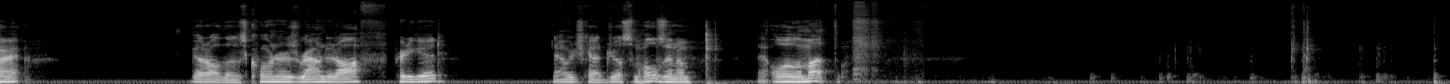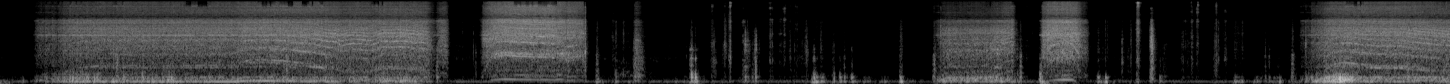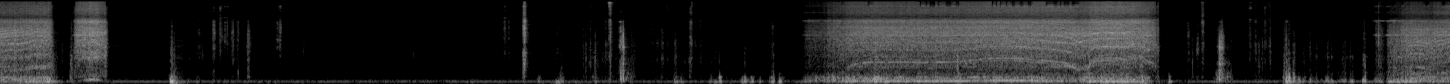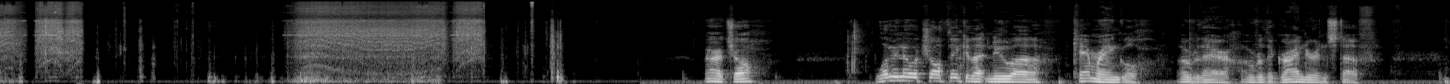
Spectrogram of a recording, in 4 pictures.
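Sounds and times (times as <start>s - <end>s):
handling knocks and clicks: 10.4s - 14.7s, 20.4s - 23.7s, 25.4s - 27.5s, 30.6s - 32.3s, 34.0s - 37.0s, 40.6s - 42.8s, 44.4s - 46.4s, 48.4s - 53.2s
electric drill boring into antler: 14.8s - 20.4s, 23.8s - 25.5s, 27.5s - 30.1s, 37.0s - 40.6s, 42.8s - 44.4s, 46.3s - 48.5s.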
